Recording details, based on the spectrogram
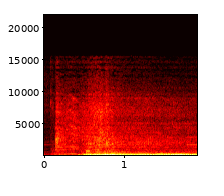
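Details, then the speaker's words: Car started in neutral before A/C recharge: short crank, catches at once and settles into a smooth even low rumble; normal engine start. "Starts like a dream."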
